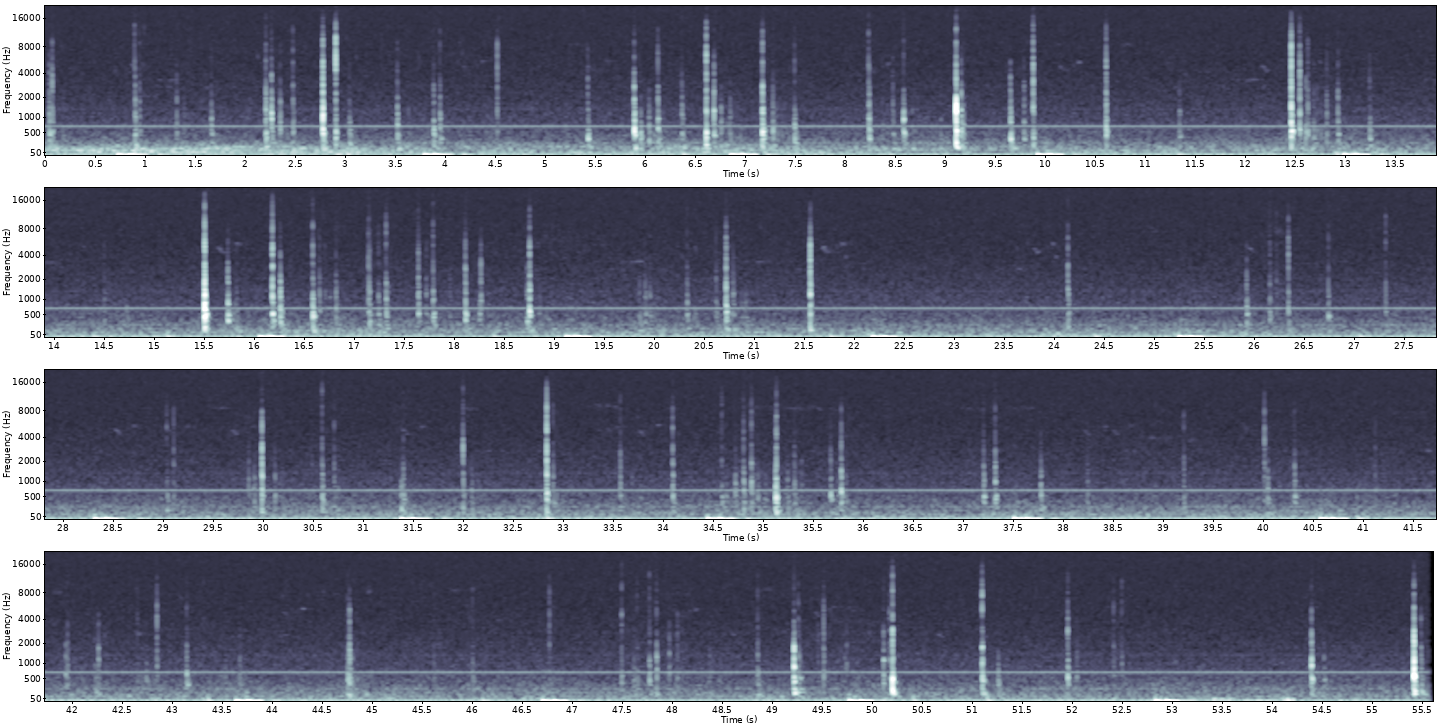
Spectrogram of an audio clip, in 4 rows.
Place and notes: neoscenes: corn snow on hat
Toano Mountains, NV, USA, 22 April 2010, ~14:00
